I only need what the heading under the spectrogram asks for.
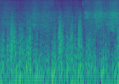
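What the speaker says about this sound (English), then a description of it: "How windy that is." Strong wind buffets the microphone on an exposed stretch of coast, a steady loud roar with gusty surges throughout and no voices.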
